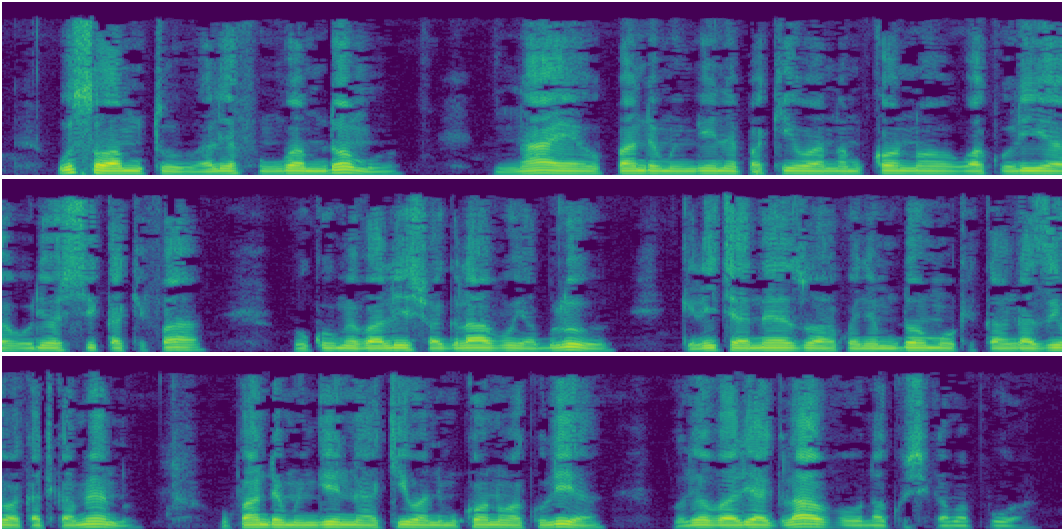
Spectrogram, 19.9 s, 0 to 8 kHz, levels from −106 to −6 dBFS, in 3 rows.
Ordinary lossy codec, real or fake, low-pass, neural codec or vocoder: MP3, 32 kbps; real; 7.2 kHz; none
